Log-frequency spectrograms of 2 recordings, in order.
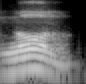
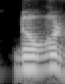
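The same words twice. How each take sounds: First: It is said without sound through the nose. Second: It is said with sound through the nose. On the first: The speaker calls it wrong. "itu nggak ke hidung berarti teman-teman salah" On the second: The speaker calls it right. "Nah, seperti itu"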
